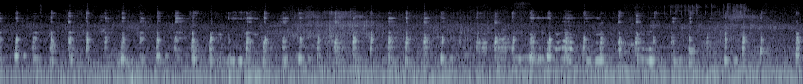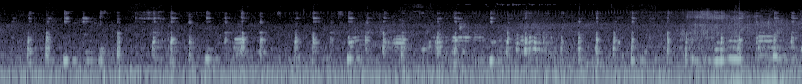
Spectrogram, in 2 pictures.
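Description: Motorcycle engines idle and rumble close by in traffic.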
